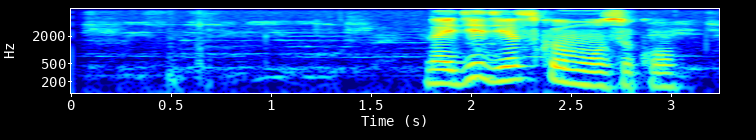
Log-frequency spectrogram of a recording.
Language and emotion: Russian, neutral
